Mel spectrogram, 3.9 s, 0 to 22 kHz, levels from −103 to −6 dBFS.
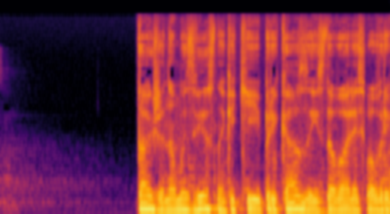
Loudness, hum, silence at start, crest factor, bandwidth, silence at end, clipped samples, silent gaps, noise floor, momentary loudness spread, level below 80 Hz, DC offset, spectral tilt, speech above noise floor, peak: -17 LUFS; none; 1.4 s; 16 dB; 16.5 kHz; 0 s; under 0.1%; none; -69 dBFS; 2 LU; -46 dBFS; under 0.1%; -5 dB/octave; 52 dB; -2 dBFS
